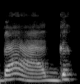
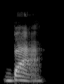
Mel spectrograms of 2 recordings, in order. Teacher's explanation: a child is devoicing that Gus sounds like a k so in the word bag for example the G becomes a k and instead of saying bag that they would say back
